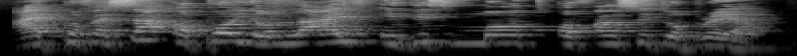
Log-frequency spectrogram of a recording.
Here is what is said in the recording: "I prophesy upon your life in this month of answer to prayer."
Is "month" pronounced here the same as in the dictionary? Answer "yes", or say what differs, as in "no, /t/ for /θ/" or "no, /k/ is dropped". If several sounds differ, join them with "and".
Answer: no, /t/ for /θ/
